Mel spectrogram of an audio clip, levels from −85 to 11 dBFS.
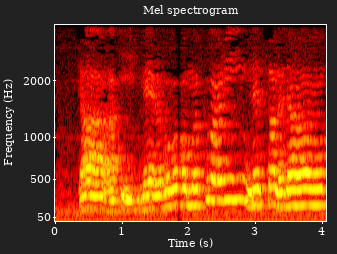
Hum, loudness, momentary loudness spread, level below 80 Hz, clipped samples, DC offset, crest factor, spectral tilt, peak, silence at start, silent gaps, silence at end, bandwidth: none; -15 LUFS; 4 LU; -44 dBFS; under 0.1%; 0.7%; 12 dB; -13 dB/octave; -4 dBFS; 0.1 s; none; 0 s; 4 kHz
